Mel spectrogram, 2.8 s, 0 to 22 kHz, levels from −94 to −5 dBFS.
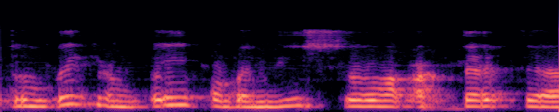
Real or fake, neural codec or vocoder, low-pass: fake; codec, 16 kHz, 4 kbps, FunCodec, trained on LibriTTS, 50 frames a second; 7.2 kHz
